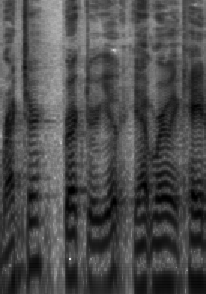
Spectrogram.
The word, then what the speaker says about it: Rector: Rector, yep.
